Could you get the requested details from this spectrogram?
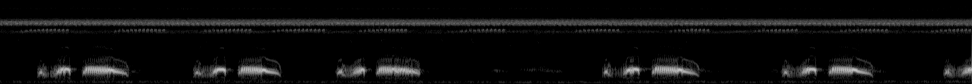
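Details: Rival-challenging spotted dove cooing in a steady series, each phrase a quick double note then a rich falling coo, one short break midway, with a high continuous hum and a softer repeated pulsing tone.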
